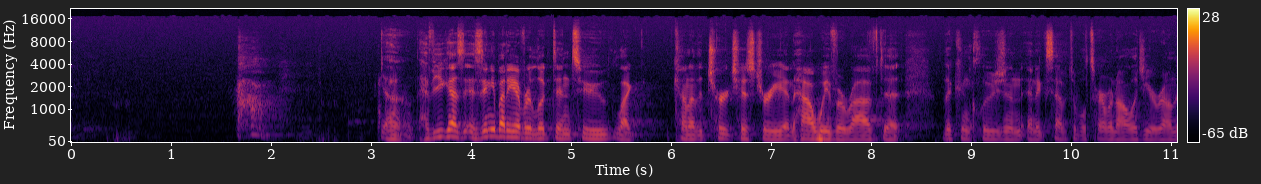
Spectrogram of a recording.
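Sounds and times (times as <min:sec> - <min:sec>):
single loud harsh raspy cough: 0:01.6 - 0:02.2
speech: 0:03.1 - 0:11.0.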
